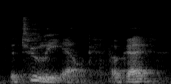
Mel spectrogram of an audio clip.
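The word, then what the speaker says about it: Tule: it's called the the t l e that's pronounced Tuli the Tuli elk okay it's a smaller elk uh and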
